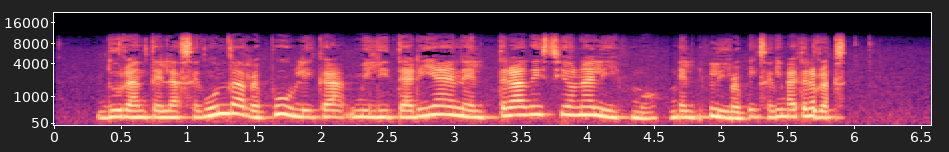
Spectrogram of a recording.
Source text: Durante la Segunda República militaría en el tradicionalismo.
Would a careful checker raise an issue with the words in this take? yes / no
yes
